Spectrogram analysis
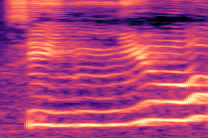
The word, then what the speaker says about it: signor: Perché, signor. Be there already. Bravissima. You do the exact same thing without phonetically opening the O of signor. Aim to the ideal schwa after the rolled R.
